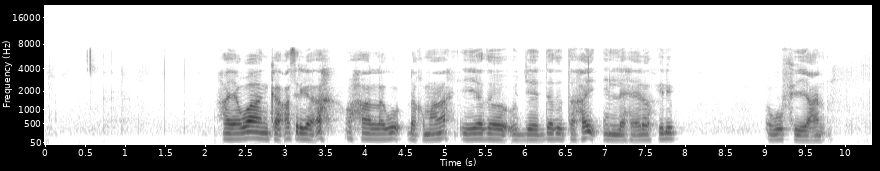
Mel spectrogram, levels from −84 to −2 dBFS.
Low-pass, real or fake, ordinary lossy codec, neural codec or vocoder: 7.2 kHz; real; none; none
